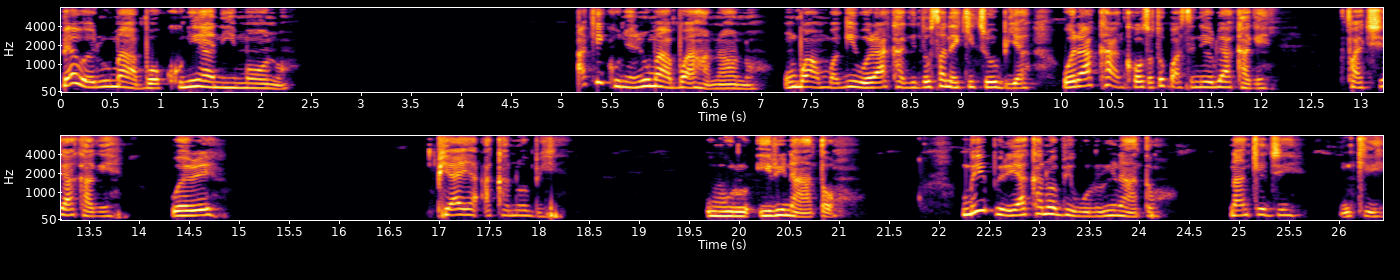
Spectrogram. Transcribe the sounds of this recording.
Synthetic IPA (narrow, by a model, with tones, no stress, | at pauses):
be˦we˨ɾu˦ma˦a˨bʊ˦ɔ˨kʰu˨ni˦ja˦ni˦m˦ɔ˦nɔ˨ | a˦kɪ˦ku˨ɲe˨ɾu˦ma˦a˨bʊ˦a˦ɦa˨na˨˦nɔ˨ | ŋ͡m̩˦ɡ͡ba˦˨ŋ͡m̩˦ɡ͡ba˨ɡɪ˦˨we˨ɾa˦ka˨ɡɪ˦dʊ˦sa˦ne˨ki˦to˦bi˨ja˦we˨ɾa˦ka˦ŋ̩˨kʰɔ˦zɔ˨tʊ˦kʷa˨sɪ˦ne˦ɾu˦a˦ka˨ɡɪ˦ | fa˨t͡ʃi˦a˦ka˨ɡɪ˦ | we˨ɾe˦ | pi˦a˦ja˦ʔa˦ka˦no˦bi˨ | u˨wu˨ɾu˨i˨ɾi˦na˨a˨tɔ˦ | ŋ͡m̩˨ɡ͡bi˦pi˨ɾi˨ja˦ka˦no˦bi˨u˨wu˨ɾu˨i˨ɾi˦na˨a˨tɔ˦ | na˨ŋ̩˦ke˦d͡ʒi˦ | ŋ̩˨ke˦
